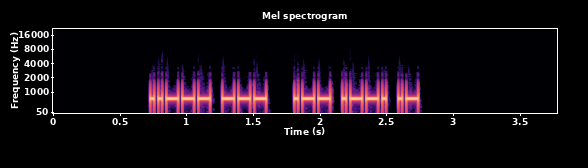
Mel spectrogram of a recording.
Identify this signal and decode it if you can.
Morse code, heard as a keyed tone, about 37 wpm, 700 Hz. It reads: 2O WPA
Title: Winter Field Day Exchanges 40wpm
